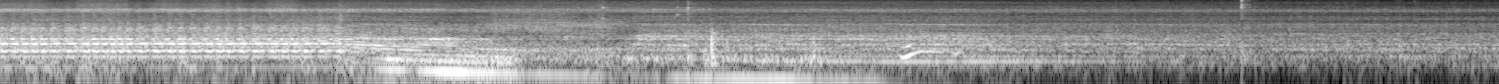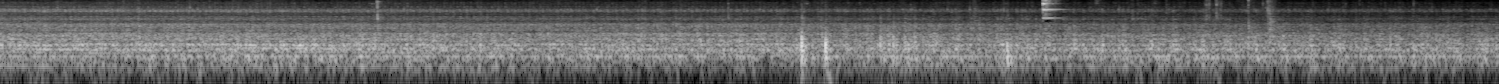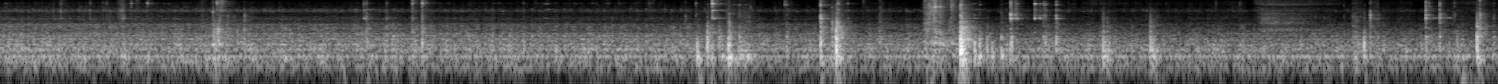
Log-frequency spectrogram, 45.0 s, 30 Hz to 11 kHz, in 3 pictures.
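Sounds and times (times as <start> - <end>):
small motor humming: 0.0 - 12.4.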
